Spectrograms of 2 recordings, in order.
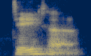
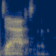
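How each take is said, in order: First: Pronounced the way the Star Trek character's name is said. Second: Pronounced the other way, unlike the Star Trek name. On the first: It slipped out from habit of the popular show. The speaker calls it wrong. "I kept saying data" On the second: It is the pronunciation the script wanted. The speaker calls it right. "rather than data"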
